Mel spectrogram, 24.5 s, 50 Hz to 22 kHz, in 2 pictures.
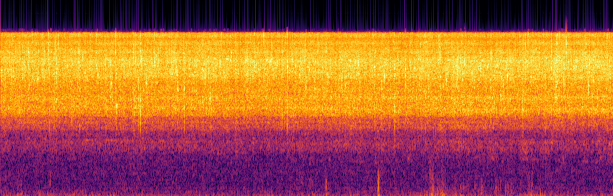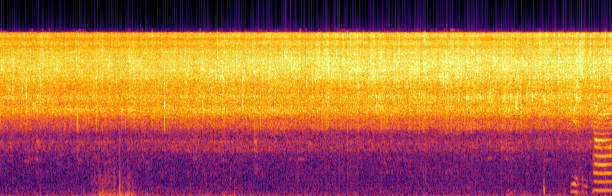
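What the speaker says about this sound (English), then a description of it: "It's got to simmer for about 3 hours so all the meat comes straight off the bones." Beef short ribs for a braised ragu simmer in a pot, giving an even, continuous sizzling bubble that holds steady for the whole stretch with no voices.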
